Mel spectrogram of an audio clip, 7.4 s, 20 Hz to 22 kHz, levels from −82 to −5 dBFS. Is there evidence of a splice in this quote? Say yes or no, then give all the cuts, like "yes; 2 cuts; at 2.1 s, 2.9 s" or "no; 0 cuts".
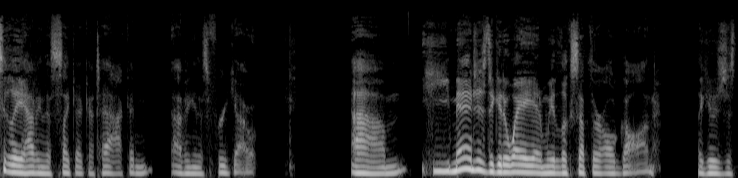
yes; 1 cut; at 4.1 s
